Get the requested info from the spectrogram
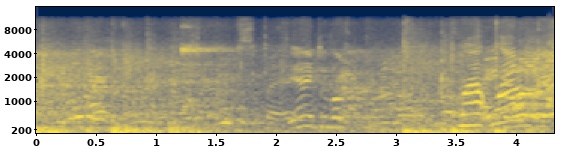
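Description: A basketball being dribbled on a hardwood gym floor, its bounces thudding repeatedly, with voices of players and spectators over it.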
